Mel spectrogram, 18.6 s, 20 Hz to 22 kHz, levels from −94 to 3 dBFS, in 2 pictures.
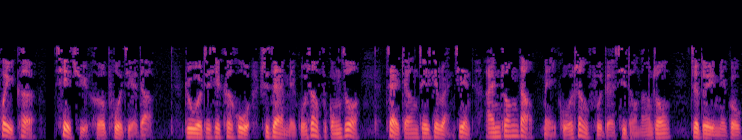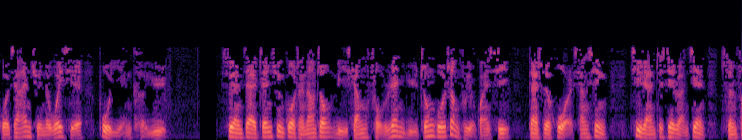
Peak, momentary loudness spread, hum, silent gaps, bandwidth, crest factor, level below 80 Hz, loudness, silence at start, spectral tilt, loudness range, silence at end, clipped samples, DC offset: -10 dBFS; 8 LU; none; 0.59-0.68 s, 11.79-11.98 s; 5.8 kHz; 20 dB; -66 dBFS; -29 LUFS; 0 s; -5 dB/octave; 2 LU; 0 s; under 0.1%; under 0.1%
